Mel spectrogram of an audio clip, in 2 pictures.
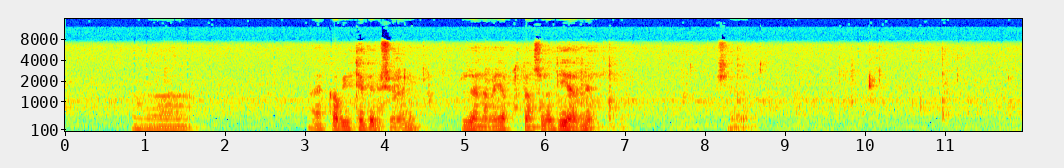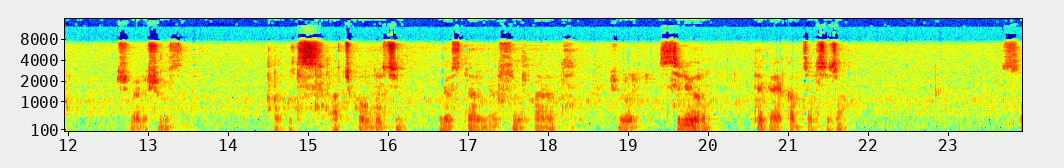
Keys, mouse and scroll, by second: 0.4-3.2 drag, 3.2 scroll up 1, 4.2 alt+click, 4.8-6.8 drag, 6.8-10.2 ctrl+alt+drag, 10.2 ctrl+click, 12.1-15.9 ctrl+alt+drag, 16.2-17.8 ctrl+alt+shift+drag, 17.8-23.9 drag, 21.3-23.6 drag.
